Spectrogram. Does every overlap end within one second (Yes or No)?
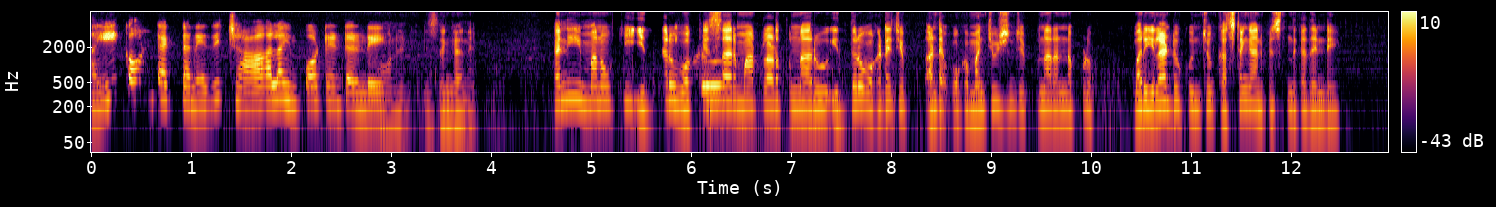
Yes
